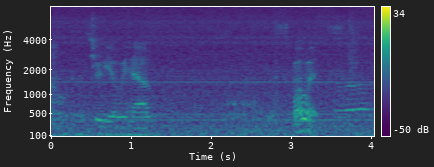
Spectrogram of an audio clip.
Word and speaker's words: Spo-it: And right now in the studio we have Spo-it. Rhymes with poet, but there's no poet in it.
